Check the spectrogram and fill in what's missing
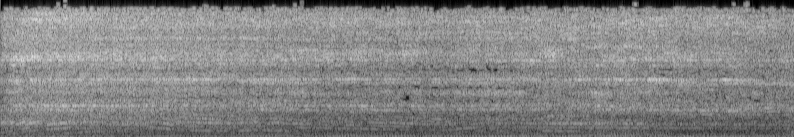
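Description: Loud, steady motorcycle engine roar with rising and falling revs, continuous and close, no voices.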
